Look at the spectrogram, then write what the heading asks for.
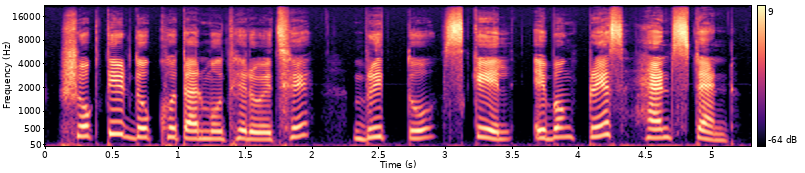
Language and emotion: Bengali, neutral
